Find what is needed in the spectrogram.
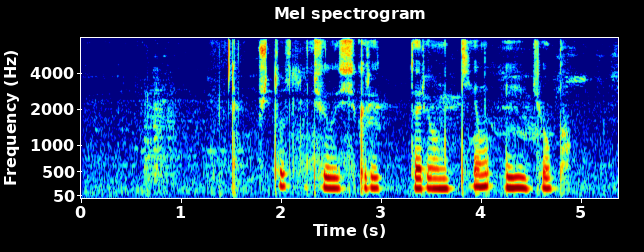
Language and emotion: Russian, sad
